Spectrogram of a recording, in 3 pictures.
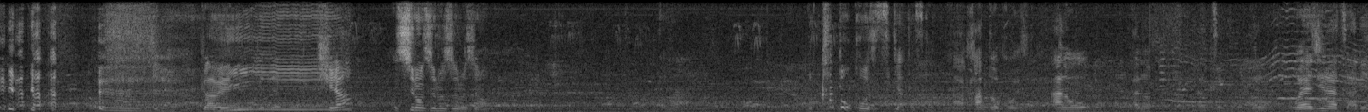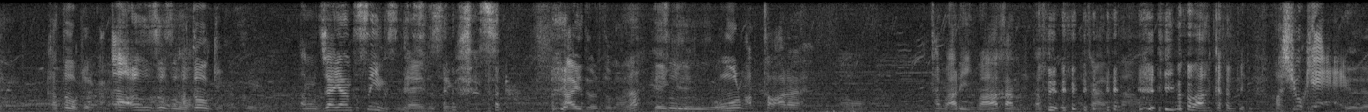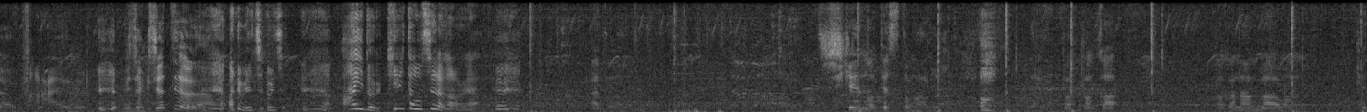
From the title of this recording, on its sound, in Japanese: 極寒な公園のpodcast収録は難しい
